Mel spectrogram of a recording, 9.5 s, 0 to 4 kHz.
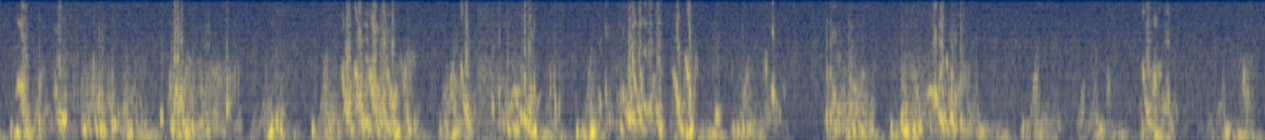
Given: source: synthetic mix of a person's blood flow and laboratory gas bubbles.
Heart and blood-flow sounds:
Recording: Doppler ultrasound of blood flow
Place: precordium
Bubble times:
0.11-0.35 s: bubbles
0.39-1.11 s: bubbles
1.17-1.83 s: bubbles
2.00-2.17 s: bubbles
2.42-3.16 s: bubbles
3.31-4.24 s: bubbles
4.48-5.00 s: bubbles
5.04-5.24 s: bubbles
5.34-5.42 s: bubbles
5.54-5.62 s: bubbles
5.71-5.89 s: bubbles
6.17-6.58 s: bubbles
6.72-7.33 s: bubbles
8.29-8.34 s: bubbles
8.54-8.81 s: bubbles
9.29-9.40 s: bubbles
From the record:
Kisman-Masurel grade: 342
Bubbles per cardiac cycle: rolling drumbeat, 9 or more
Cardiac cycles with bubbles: 100%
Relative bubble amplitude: moderate (0.250 to 0.450)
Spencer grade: 3 (all of the cardiac periods contain showers or single bubble signals, but not dominating or overriding the cardiac motion signals)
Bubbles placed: anywhere in the cardiac cycle

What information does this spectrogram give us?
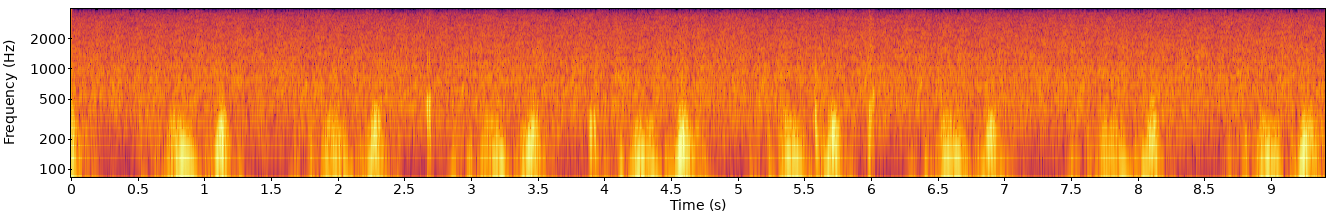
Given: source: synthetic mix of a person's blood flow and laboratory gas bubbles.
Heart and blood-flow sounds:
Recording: Doppler ultrasound of blood flow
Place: precordium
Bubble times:
2.65-2.73 s: bubbles
3.86-3.98 s: bubbles
4.53-4.62 s: bubbles
5.54-5.63 s: bubbles
5.96-6.04 s: bubbles
From the record:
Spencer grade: 2 (many but less than half of the cardiac periods contain bubble signals, singularly or in groups)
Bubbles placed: anywhere in the cardiac cycle

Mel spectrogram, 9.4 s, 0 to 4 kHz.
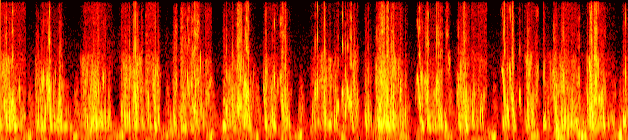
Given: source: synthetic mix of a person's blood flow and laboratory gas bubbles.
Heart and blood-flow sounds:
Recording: Doppler ultrasound of blood flow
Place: subclavian vein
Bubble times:
0.00-0.39 s: bubbles
0.51-1.10 s: bubbles
1.19-1.68 s: bubbles
1.78-2.42 s: bubbles
2.58-3.18 s: bubbles
3.31-3.83 s: bubbles
3.94-4.38 s: bubbles
4.64-5.38 s: bubbles
5.45-6.11 s: bubbles
6.22-6.76 s: bubbles
6.82-7.30 s: bubbles
7.49-8.07 s: bubbles
8.14-9.24 s: bubbles
9.31-9.43 s: bubbles
From the record:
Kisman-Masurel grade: 343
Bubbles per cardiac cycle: rolling drumbeat, 9 or more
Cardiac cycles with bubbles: 100%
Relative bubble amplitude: loud (0.450 to 0.775)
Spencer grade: 3 (all of the cardiac periods contain showers or single bubble signals, but not dominating or overriding the cardiac motion signals)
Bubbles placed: anywhere in the cardiac cycle

